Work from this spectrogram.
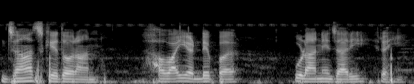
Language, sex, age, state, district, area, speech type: Hindi, male, 45-60, Uttar Pradesh, Sonbhadra, rural, read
